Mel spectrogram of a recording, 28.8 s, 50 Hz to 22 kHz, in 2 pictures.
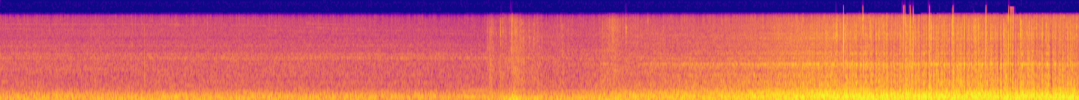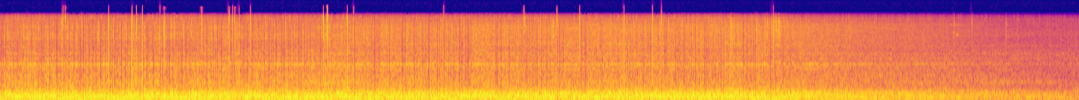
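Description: Cabin noise in a Boeing 737-800 landing. A thump comes about seven seconds in as the main wheels touch down. Then the CFM56 engines spool up into reverse thrust, loud for about fifteen seconds with clicking rattles, and wind down as the plane slows on the runway.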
